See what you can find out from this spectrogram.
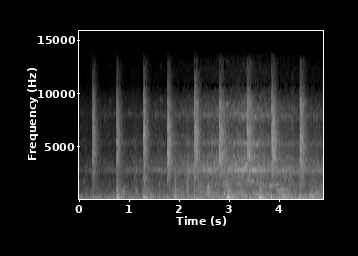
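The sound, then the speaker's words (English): A train engine rumbles steadily, with sharp, evenly spaced clacking beats about twice a second, gradually growing louder as it approaches. “what model is it, please, from the engine noise? Oh, here it is. It's coming up for us.”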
